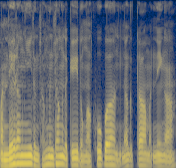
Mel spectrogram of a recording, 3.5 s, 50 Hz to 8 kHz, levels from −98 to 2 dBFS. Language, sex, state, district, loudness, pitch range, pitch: Garo, male, Meghalaya, South Garo Hills, -16 LUFS, 100-125 Hz, 115 Hz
